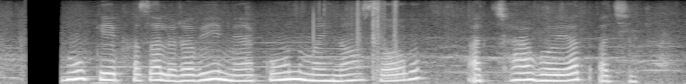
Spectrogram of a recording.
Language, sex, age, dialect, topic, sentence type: Maithili, female, 18-24, Eastern / Thethi, agriculture, question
